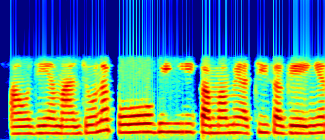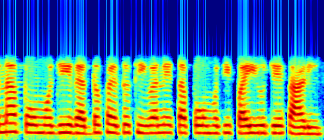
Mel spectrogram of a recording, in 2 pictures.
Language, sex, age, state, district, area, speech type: Sindhi, female, 30-45, Madhya Pradesh, Katni, urban, conversation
